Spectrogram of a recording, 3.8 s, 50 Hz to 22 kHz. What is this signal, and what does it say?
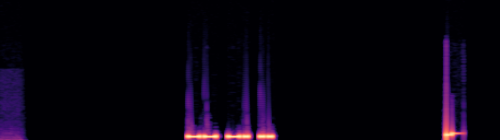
Morse code, heard as a keyed tone, about 40 wpm, 700 Hz. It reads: MNI
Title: Top 90 QSO Elements 40wpm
